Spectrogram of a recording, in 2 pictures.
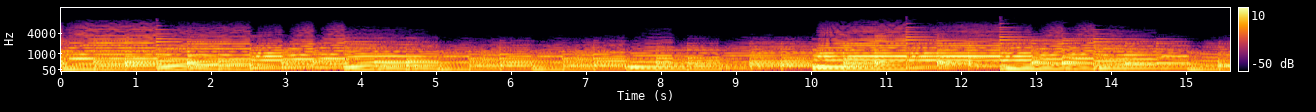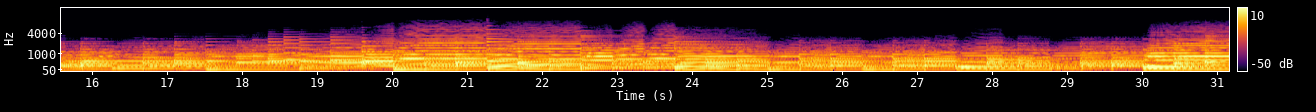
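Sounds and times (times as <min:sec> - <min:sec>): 
trombone playing a waltz: 0:00.0 - 0:31.1.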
